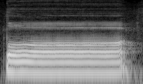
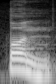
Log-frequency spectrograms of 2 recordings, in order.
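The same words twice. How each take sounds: First: TA held long and level, no n; prolonged vowel. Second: TAN with a short a and sounded n; no prolongation. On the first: Teacher contrasting it with tan, vowel prolonged. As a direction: stretch the a of "ta" on a steady tone. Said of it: "alors que là, c'est ta". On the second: Teacher contrasting it with long ta, no prolongation. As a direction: close "tan" on n without stretching the a. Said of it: "On ne prononce pas la prolongation". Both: Shown as a demonstration.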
